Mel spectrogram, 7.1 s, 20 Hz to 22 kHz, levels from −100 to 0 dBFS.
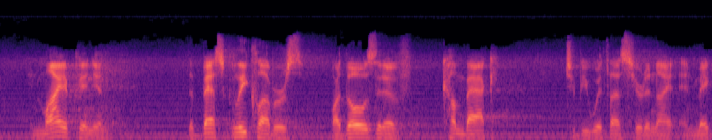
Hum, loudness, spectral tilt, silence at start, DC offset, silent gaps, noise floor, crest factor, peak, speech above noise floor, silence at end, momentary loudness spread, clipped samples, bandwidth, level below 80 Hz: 60 Hz at -60 dBFS; -29 LUFS; -3.5 dB/octave; 0 s; under 0.1%; none; -51 dBFS; 24 dB; -8 dBFS; 20 dB; 0 s; 22 LU; under 0.1%; 13.5 kHz; -64 dBFS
